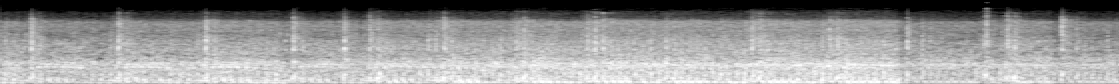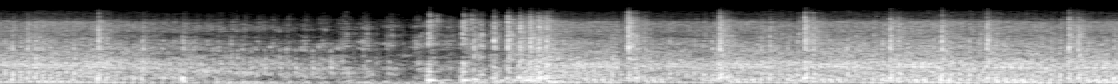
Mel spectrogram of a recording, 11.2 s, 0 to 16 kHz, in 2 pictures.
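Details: Ariens 42" geared riding mower, 17.5 hp Briggs & Stratton (31C707), Nikki carburetor, long neglected; new fuel filter, fresh gas, fuel flow fine, throttle moved: pops unevenly, misfiring and sagging then recovering, smooth only at some throttle positions; carburetor suspected, unconfirmed.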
